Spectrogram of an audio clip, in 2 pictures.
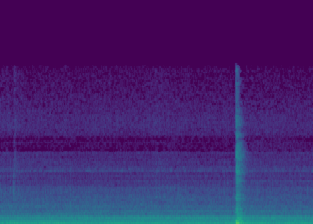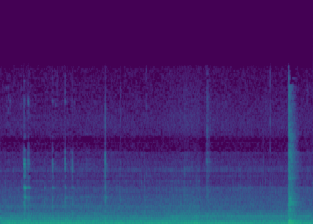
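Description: Steady machine hum with several low, even tones, like a running appliance or fan in a small room, broken by two sharp knocks of tableware, the louder about five seconds in and the other near the end, with a few faint ticks in between.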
